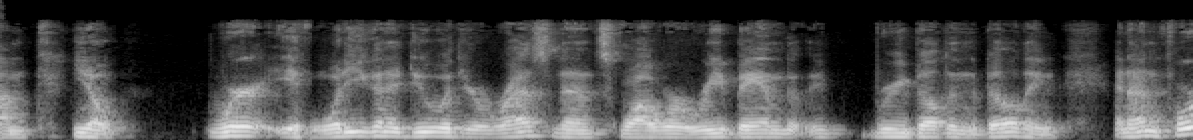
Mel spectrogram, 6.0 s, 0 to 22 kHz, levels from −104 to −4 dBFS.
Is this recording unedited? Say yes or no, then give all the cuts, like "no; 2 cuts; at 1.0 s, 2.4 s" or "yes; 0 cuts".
no; 1 cut; at 1.5 s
